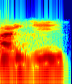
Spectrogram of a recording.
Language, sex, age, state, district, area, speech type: Dogri, male, 18-30, Jammu and Kashmir, Udhampur, rural, conversation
